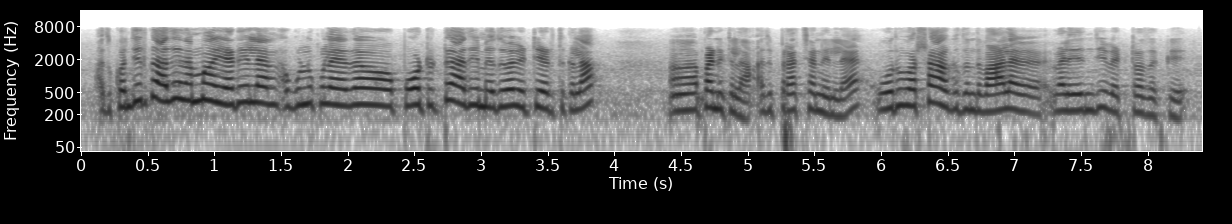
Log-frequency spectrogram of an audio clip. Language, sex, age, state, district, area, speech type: Tamil, female, 45-60, Tamil Nadu, Coimbatore, rural, spontaneous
